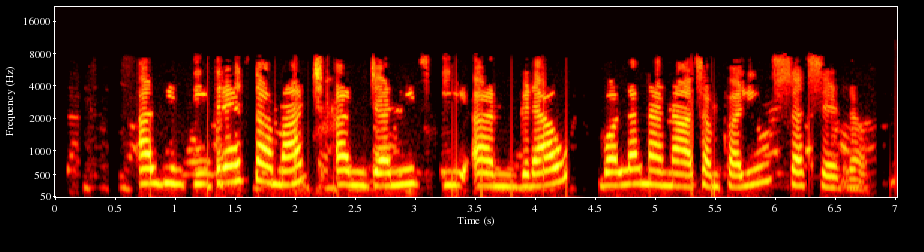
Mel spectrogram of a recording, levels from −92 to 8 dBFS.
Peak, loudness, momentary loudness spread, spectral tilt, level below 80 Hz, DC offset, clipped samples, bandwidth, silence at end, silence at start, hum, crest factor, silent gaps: 0 dBFS; -15 LUFS; 9 LU; -2 dB/octave; -58 dBFS; under 0.1%; under 0.1%; 8.2 kHz; 0 s; 0.1 s; none; 16 dB; 0.45-0.52 s, 4.44-4.52 s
